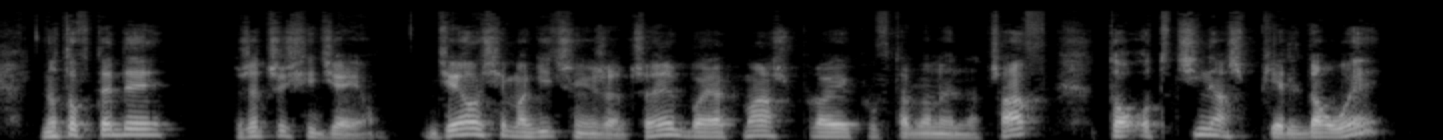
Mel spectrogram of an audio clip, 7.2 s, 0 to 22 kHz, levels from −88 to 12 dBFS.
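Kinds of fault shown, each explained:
No technical faults are audible anywhere in the speech.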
